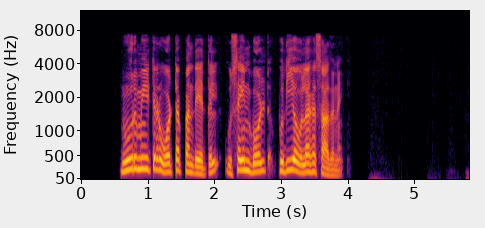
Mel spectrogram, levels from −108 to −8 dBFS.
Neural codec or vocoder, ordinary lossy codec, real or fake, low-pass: none; none; real; 7.2 kHz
